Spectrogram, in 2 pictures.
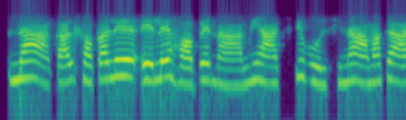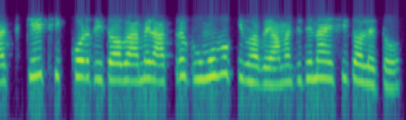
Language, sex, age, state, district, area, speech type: Bengali, female, 18-30, West Bengal, Paschim Bardhaman, rural, conversation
